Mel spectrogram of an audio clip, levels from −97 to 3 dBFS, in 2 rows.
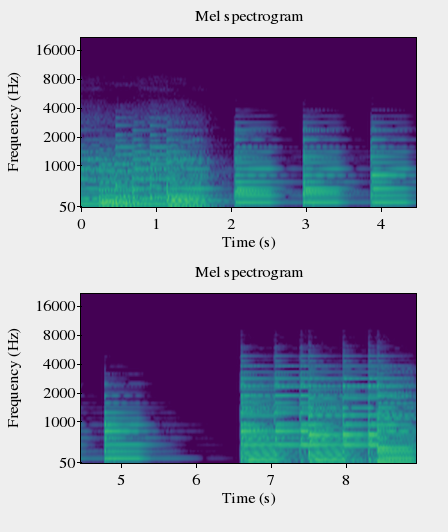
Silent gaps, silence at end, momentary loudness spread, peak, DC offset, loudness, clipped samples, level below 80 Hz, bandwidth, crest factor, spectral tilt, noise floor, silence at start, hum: none; 0 s; 13 LU; -16 dBFS; under 0.1%; -33 LUFS; under 0.1%; -48 dBFS; 6.6 kHz; 18 dB; -9 dB/octave; -88 dBFS; 0 s; none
